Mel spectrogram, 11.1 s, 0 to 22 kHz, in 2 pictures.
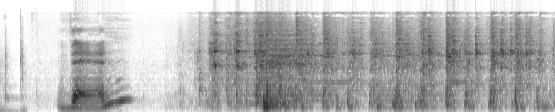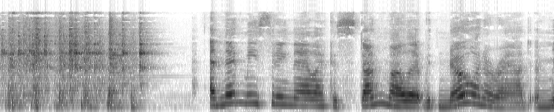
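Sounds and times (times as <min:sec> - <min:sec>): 
speech: 0:00.6 - 0:01.2, 0:07.7 - 0:11.0
dishes, pots and cutlery crashing in a recreated earthquake: 0:01.9 - 0:07.2.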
